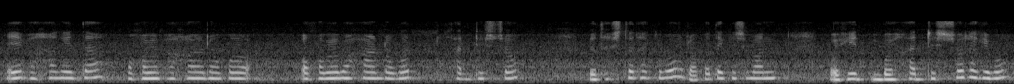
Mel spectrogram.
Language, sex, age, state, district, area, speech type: Assamese, female, 18-30, Assam, Morigaon, rural, spontaneous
